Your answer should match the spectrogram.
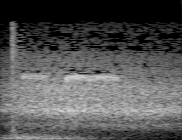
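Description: Loud, steady, noisy outro sound effect, with a click just after it begins and two brief high tones in the first second and a half.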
